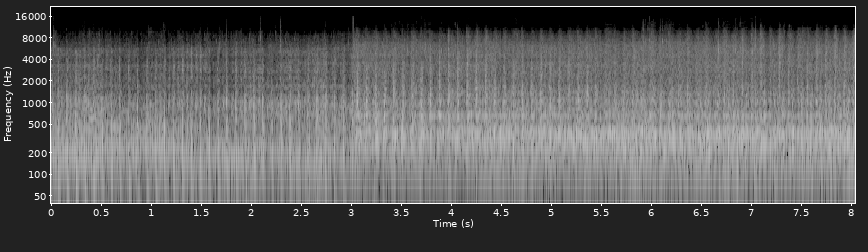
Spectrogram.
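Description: AH-1S Cobra attack helicopter flying low overhead, its two-blade main rotor beating in a rapid, even rhythm over the turbine. The sound grows louder about three seconds in as it passes closest.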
